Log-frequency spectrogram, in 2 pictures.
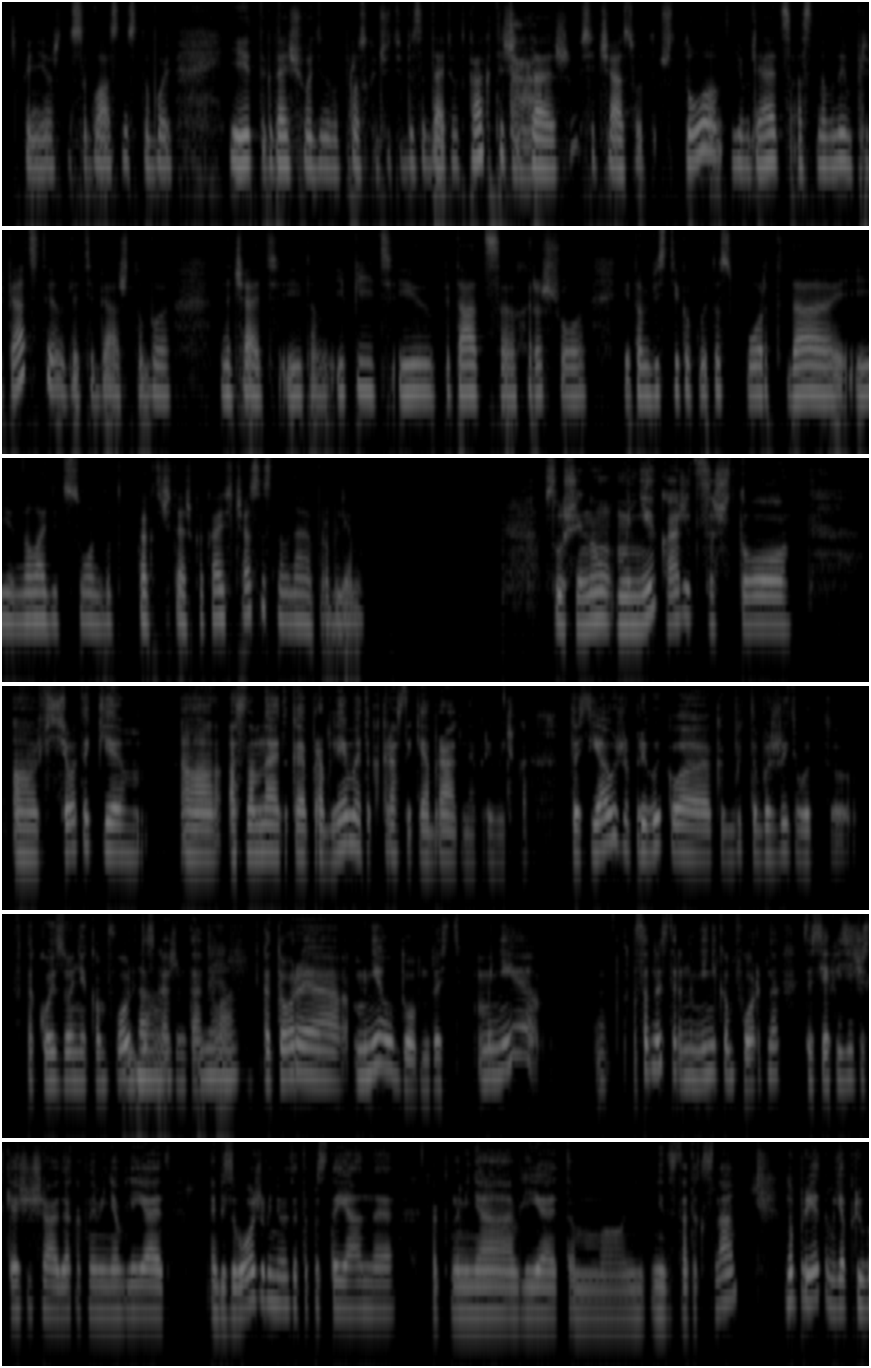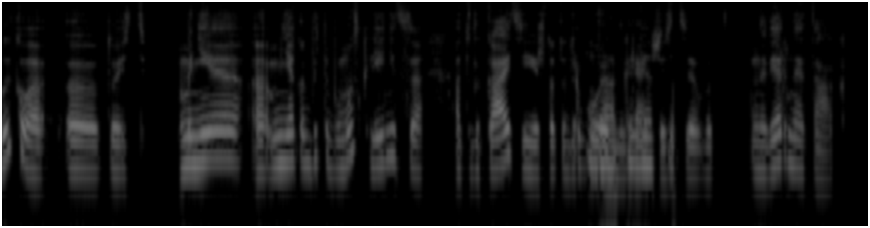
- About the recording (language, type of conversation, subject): Russian, advice, Как маленькие ежедневные шаги помогают добиться устойчивых изменений?
- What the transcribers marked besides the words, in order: tapping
